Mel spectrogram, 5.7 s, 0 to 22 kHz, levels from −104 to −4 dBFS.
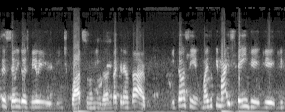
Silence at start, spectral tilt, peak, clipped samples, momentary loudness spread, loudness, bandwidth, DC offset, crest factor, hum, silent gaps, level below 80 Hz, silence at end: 0 s; -4.5 dB/octave; -2 dBFS; under 0.1%; 9 LU; -14 LUFS; 7.8 kHz; under 0.1%; 12 dB; none; none; -54 dBFS; 0.05 s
